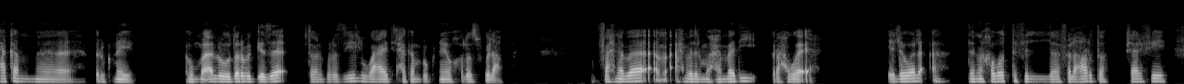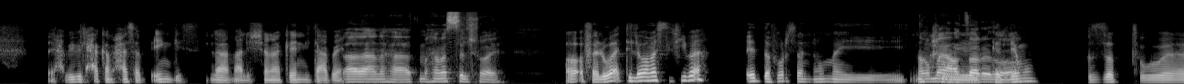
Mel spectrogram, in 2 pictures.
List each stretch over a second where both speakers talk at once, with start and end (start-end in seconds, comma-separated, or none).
21.0-22.2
